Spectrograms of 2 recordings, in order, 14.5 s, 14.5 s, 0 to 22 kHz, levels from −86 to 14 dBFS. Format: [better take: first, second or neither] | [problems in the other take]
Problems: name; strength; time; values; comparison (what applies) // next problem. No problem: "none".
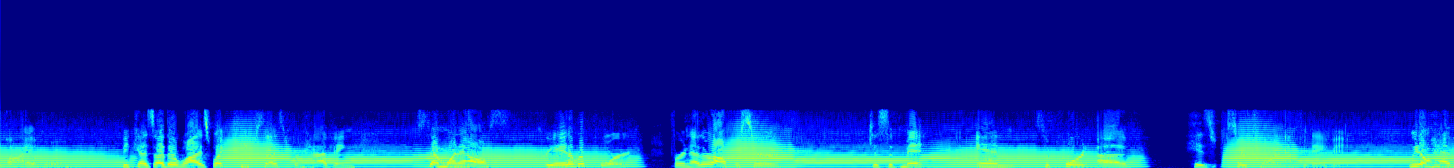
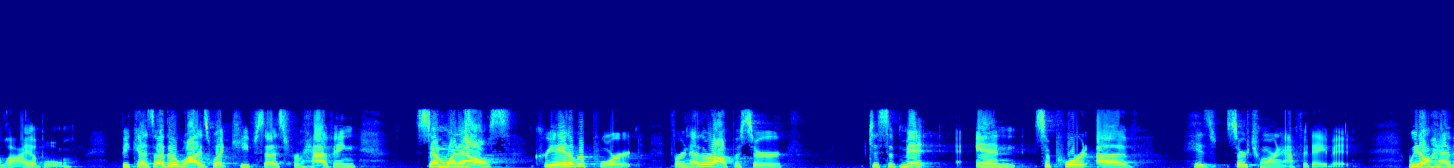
second | noise reduction (neural mask model RNNoise)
